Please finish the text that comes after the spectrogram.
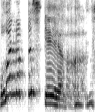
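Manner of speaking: put-on very weird, high, swooping child's voice. Retelling a ghost voice caught on camera: imitating a really weird kid voice. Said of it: "in a really weird voice".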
